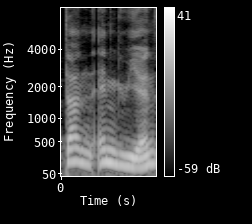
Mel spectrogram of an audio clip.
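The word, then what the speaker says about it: Thanh Nguyen: La chaîne suivante est assez particulière, elle s'appelle Tan Nguyen, c'est sûrement le nom de la personne. Donc ça s'écrit T-H-A-N-H, plus loin N-G-U-Y-E-N.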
